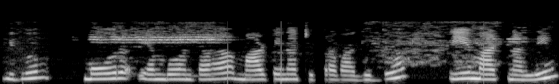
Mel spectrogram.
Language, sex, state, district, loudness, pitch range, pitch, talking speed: Kannada, female, Karnataka, Dharwad, -15 LUFS, 230-270 Hz, 240 Hz, 85 wpm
